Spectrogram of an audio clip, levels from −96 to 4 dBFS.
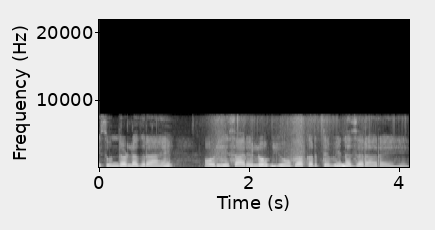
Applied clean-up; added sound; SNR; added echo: none; none; none; none.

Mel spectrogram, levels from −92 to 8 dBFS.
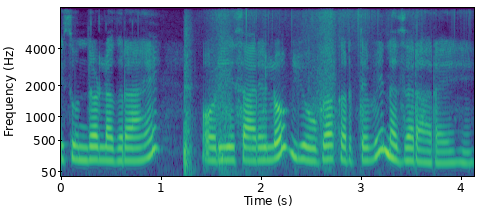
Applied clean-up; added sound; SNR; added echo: none; Train; 16 dB; none.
